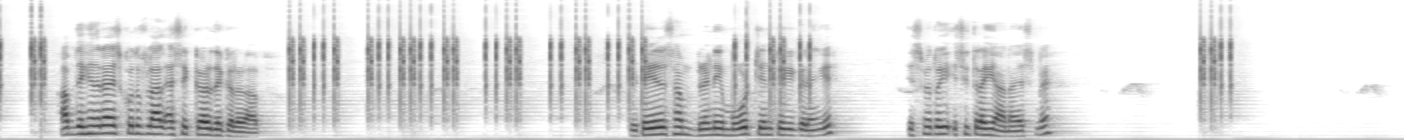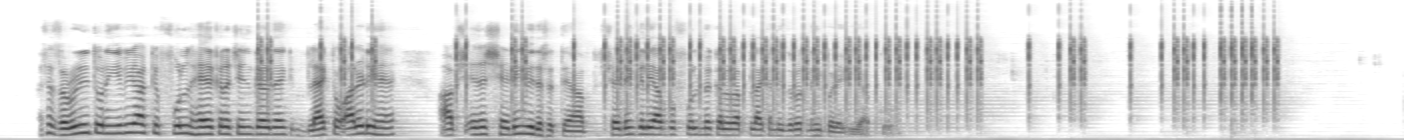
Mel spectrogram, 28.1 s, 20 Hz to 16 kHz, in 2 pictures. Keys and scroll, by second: 24.4 h, 27.8 [.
